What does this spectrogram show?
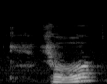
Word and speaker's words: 乀: 과거형 분사 양이죠 예 중국어 발음은 후 이성 입니다 아래에서 위로 올라가는 소리죠 이성 하구 자 그럼 이제 뭐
